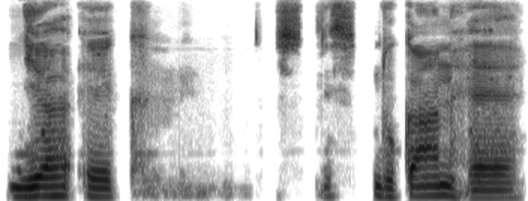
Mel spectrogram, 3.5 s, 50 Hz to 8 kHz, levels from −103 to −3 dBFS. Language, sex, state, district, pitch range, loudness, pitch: Hindi, male, Bihar, Saran, 120-135 Hz, -16 LUFS, 130 Hz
